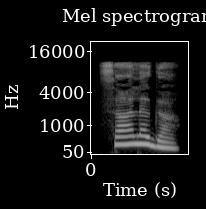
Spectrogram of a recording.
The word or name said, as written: ಸಾಲಗ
